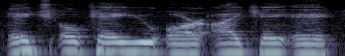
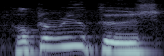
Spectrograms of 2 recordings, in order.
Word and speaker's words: Hokuriku: Hokurika. Let me start over. Hokuriku Electric Power. Hokuriku Electric Power, I believe it's pronounced.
